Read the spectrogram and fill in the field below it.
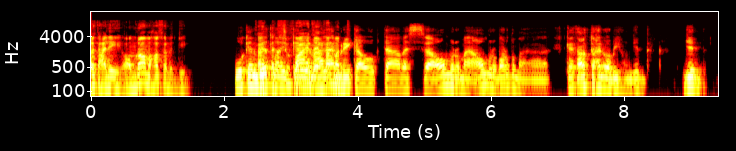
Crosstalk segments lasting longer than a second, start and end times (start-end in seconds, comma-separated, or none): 2.4-3.9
